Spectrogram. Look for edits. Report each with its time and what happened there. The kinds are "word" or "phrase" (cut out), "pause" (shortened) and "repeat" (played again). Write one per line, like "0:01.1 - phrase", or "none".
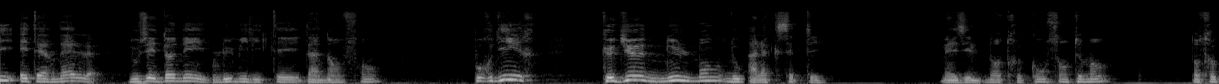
0:02.1 - word
0:06.6 - word
0:07.4 - word
0:09.8 - word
